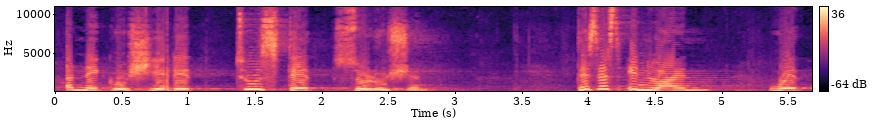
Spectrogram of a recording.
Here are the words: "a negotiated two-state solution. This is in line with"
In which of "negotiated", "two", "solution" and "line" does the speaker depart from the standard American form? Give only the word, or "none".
none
